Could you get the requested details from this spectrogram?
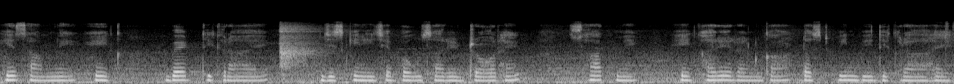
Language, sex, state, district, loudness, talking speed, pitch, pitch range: Hindi, female, Haryana, Jhajjar, -17 LUFS, 150 wpm, 185 Hz, 180-195 Hz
